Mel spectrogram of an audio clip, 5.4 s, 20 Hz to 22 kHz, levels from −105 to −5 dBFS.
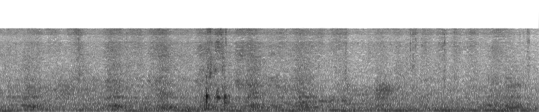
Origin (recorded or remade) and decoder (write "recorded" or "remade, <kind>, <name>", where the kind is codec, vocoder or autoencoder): remade, vocoder, Vocos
